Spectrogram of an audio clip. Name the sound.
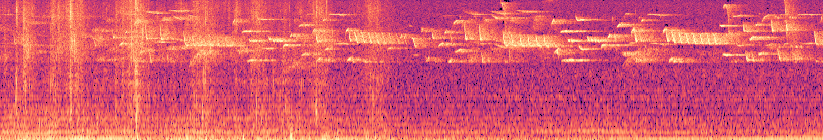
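winter wren song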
